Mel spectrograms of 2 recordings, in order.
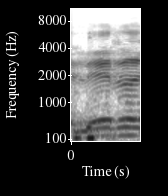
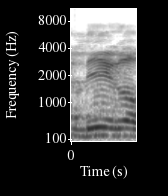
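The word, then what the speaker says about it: Lehrer: आप टीचर, ये लेगा, इसको आपने लेगा नहीं कहना, जर्मन वाले इसको लेगा प्रोनाउंस करते हैं, जिन लेगा, आप टीचर हैं, आप टीचर हैं, जिन लेगा।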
